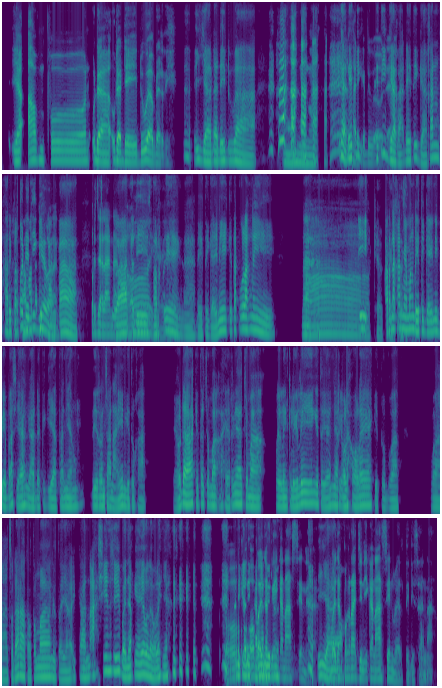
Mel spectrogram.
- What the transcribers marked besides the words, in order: drawn out: "ampun"; in English: "day"; in English: "day"; unintelligible speech; laugh; in English: "day"; in English: "day"; in English: "day"; in English: "snorkeling"; in English: "day"; drawn out: "Oh"; in English: "day"; other background noise; giggle
- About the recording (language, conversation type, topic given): Indonesian, podcast, Apa pengalaman paling berkesan yang pernah kamu alami saat menjelajahi pulau atau pantai?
